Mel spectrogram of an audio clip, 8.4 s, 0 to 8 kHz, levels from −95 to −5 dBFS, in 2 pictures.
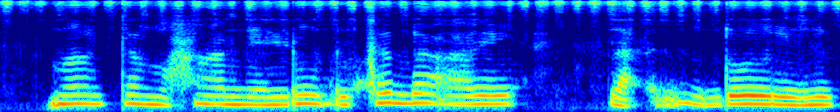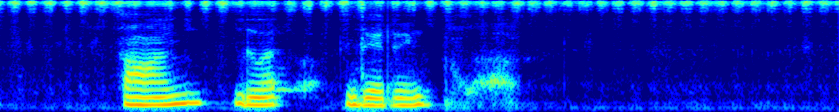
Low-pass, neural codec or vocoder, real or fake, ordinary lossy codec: none; codec, 16 kHz, 1 kbps, FunCodec, trained on Chinese and English, 50 frames a second; fake; none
